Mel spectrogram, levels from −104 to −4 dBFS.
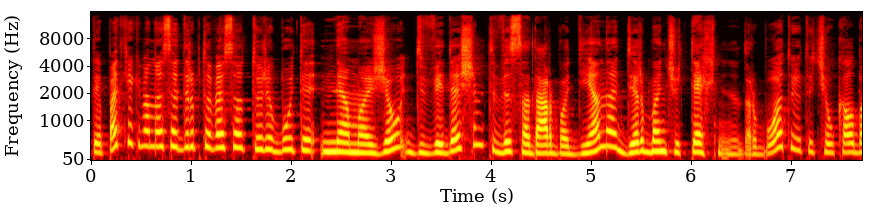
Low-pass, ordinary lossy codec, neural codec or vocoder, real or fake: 14.4 kHz; MP3, 96 kbps; none; real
